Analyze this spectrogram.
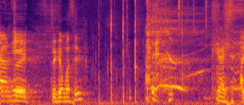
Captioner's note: thud thud thud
